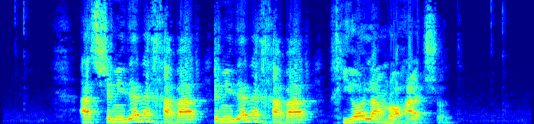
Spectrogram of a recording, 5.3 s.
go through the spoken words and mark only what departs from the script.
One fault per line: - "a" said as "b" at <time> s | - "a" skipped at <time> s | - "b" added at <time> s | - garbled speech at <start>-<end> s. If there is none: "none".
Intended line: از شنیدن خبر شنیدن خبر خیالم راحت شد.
none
